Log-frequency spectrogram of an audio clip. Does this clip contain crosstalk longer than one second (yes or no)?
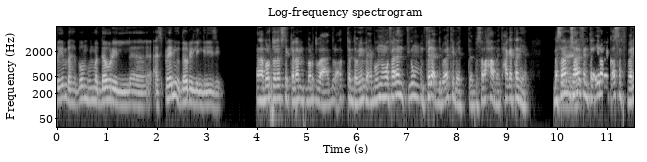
no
